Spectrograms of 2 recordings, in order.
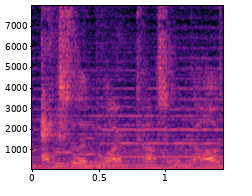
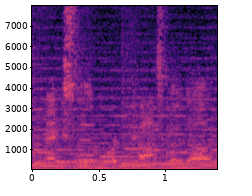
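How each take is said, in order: First: It is said in the speaker's normal accent. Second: It is said in an Australian accent.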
